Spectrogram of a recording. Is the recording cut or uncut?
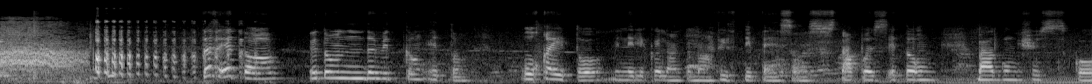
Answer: uncut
